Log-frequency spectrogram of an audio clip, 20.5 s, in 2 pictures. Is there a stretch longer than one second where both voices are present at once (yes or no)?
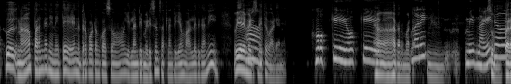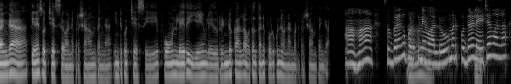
no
